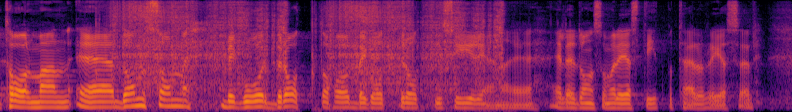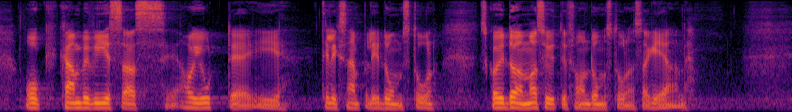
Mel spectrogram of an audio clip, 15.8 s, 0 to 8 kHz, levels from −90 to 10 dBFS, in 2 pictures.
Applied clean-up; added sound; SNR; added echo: none; Tearing; 6 dB; none.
